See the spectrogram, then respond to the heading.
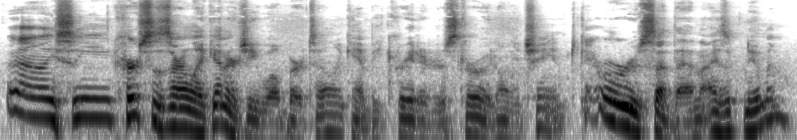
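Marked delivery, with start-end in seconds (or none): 0.0-1.9 high, bright-eyed lecture about curses; eager explaining. Acted. Machine expert eagerly explains curses, high and excited.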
